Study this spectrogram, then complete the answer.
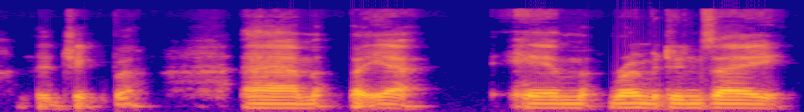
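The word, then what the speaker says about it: Njigba: But the likes of, you know, Jackson Smith, Najiba, I'd said that wrong, butchered that. Jigba. Najigba.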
